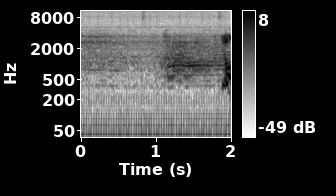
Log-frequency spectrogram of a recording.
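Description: Lada VFTS rally car's four-cylinder engine running at speed, heard from inside the cabin as a steady low hum, with a rushing noise swelling up about a second in.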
